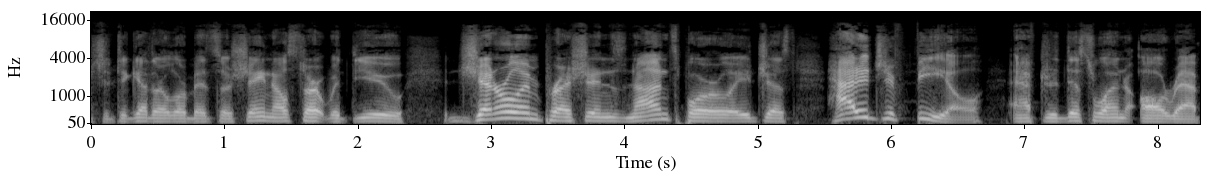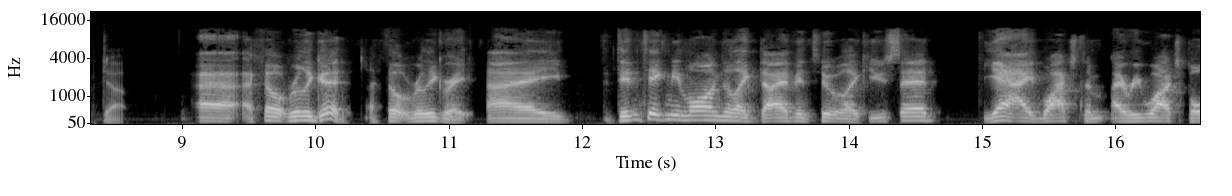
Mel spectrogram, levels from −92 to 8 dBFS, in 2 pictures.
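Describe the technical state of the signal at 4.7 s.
At 4.7 s the speech signal is intact, with no audible fault at that moment.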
